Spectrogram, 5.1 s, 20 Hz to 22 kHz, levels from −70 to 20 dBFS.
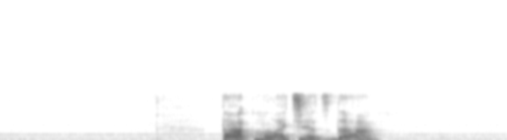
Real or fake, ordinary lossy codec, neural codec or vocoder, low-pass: real; none; none; 7.2 kHz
